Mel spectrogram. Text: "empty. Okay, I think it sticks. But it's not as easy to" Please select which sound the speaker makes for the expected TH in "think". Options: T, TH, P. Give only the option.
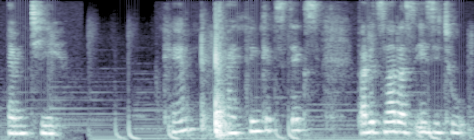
TH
